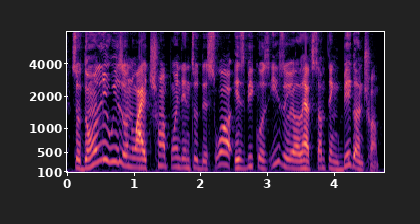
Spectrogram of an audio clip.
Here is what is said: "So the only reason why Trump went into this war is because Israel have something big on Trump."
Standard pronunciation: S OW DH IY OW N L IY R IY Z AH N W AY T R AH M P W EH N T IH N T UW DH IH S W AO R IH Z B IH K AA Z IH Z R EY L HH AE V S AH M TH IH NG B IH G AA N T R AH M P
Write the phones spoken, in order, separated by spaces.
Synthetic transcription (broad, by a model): S OW DH IY OW N L IY R IY Z AH N W AY T R AH M P W EH N T IH N T UW DH IH S W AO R IH Z B IH K AA Z IH Z R EY L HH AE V S AH M TH IH NG B IH G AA N T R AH M P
